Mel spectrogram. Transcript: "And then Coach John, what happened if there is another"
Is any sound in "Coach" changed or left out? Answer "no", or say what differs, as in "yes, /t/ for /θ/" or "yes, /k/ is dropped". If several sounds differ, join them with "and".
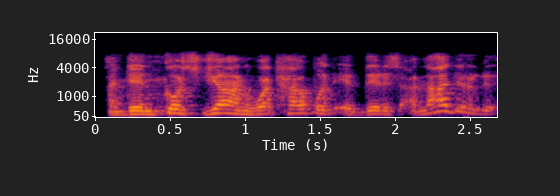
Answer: yes, /s/ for /tʃ/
